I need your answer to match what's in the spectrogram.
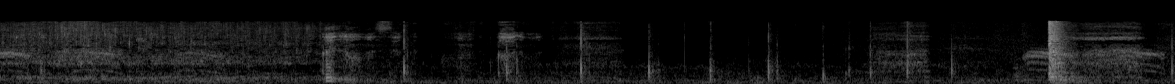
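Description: Hands are rinsed under a running tap, with a steady hiss of water at first, then splashing and a series of sharp little knocks and clatters.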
